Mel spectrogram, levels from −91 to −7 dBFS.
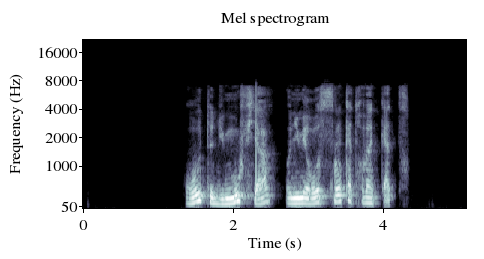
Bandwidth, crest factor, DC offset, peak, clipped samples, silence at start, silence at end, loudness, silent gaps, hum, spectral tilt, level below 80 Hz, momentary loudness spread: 7.4 kHz; 16 dB; under 0.1%; -2 dBFS; under 0.1%; 1.4 s; 0.85 s; -16 LUFS; none; none; -7.5 dB/octave; -54 dBFS; 9 LU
